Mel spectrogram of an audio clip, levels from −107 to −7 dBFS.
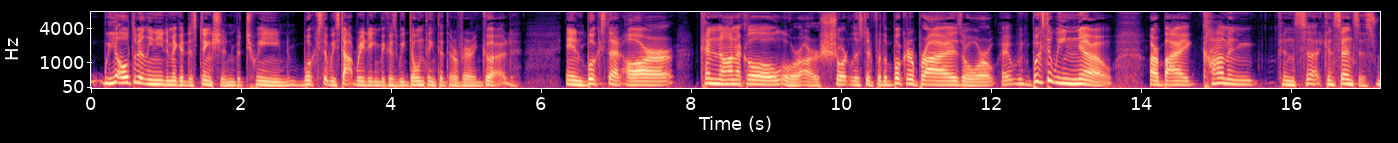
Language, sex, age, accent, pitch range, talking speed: English, male, 50-69, American, 130-180 Hz, 145 wpm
